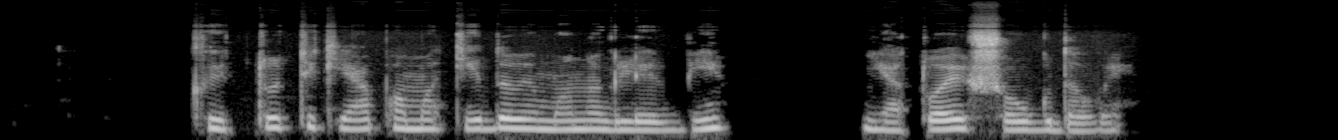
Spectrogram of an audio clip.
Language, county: Lithuanian, Kaunas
